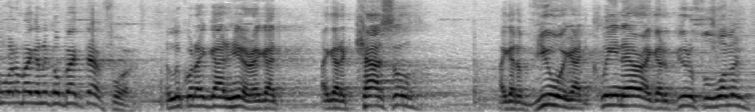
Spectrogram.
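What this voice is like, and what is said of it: Boston accent. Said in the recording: “his Boston accent”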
